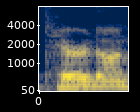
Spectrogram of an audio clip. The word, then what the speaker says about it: Pterodon: Oh man, is that Pterodon Knight? I'm guessing the P is silent, yeah.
